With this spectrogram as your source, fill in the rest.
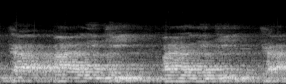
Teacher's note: setiap misalkan huruf kaf ada udara keluar sedikit · ka ada udaranya keluar dikit jangan banyak ya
